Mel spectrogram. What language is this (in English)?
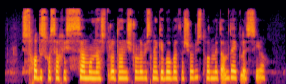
Georgian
